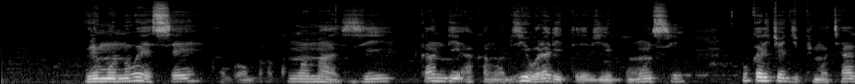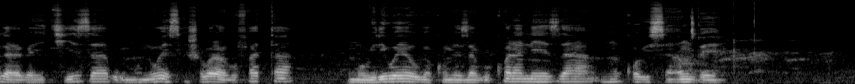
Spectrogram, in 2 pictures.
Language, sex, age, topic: Kinyarwanda, male, 18-24, health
